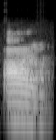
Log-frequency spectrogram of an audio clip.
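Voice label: "I", Nigerian Pidgin, female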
